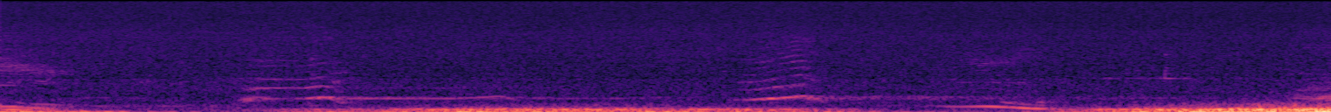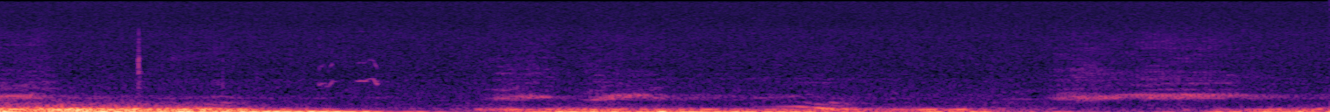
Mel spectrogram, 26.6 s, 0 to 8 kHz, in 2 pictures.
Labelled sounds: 7.8	8.1	humpback whale, 1.3 to 1.9 kHz
9.7	10.0	humpback whale, 1.2 to 1.6 kHz
16.9	17.1	humpback whale, 1.2 to 1.6 kHz

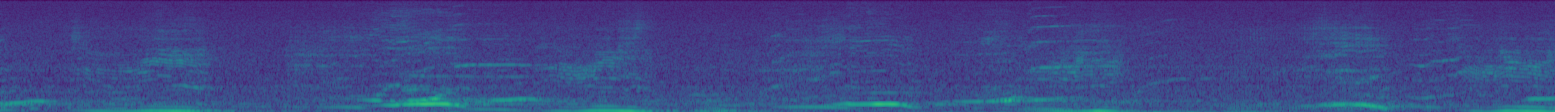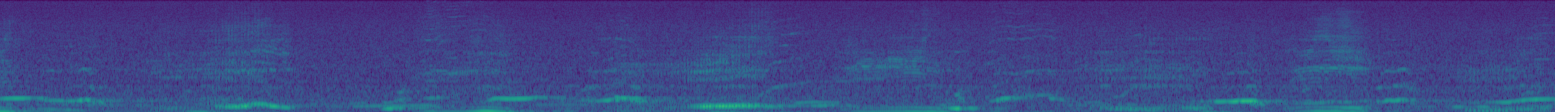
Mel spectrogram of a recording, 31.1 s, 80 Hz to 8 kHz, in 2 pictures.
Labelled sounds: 0.1	2.0	humpback whale, 1.3 to 3.4 kHz
3.8	6.2	humpback whale, 0.93 to 2.9 kHz
8.5	8.9	humpback whale, 2.6 to 2.7 kHz
10.3	11.9	humpback whale, 0.80 to 6.7 kHz
13.6	15.5	humpback whale, 0.99 to 2.4 kHz
18.0	18.5	humpback whale, 1.7 to 2.1 kHz
19.7	20.3	humpback whale, 0.96 to 4.7 kHz
21.8	22.9	humpback whale, 1.1 to 1.7 kHz
23.3	23.7	humpback whale, 0.80 to 3.4 kHz
24.0	24.6	humpback whale, 1.1 to 1.8 kHz
25.5	26.1	humpback whale, 1.1 to 4.0 kHz
28.5	29.0	humpback whale, 0.93 to 3.1 kHz
29.4	29.7	humpback whale, 0.80 to 1.3 kHz

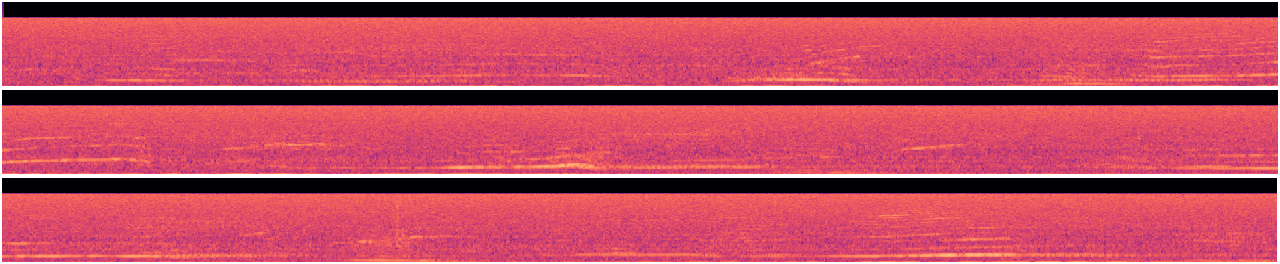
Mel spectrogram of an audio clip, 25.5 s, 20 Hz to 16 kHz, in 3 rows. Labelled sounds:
1.1	1.5	humpback whale, 1.1 to 1.3 kHz
3.0	3.3	humpback whale, 0.93 to 1.1 kHz
7.6	9.0	humpback whale, 0.83 to 2.8 kHz
10.0	10.7	humpback whale, 1.1 to 1.5 kHz
12.2	12.4	humpback whale, 0.80 to 0.90 kHz
14.5	15.0	humpback whale, 0.99 to 1.4 kHz
16.6	17.0	humpback whale, 0.80 to 0.90 kHz
19.3	19.6	humpback whale, 0.86 to 1.1 kHz
20.7	22.3	humpback whale, 1.0 to 2.0 kHz
22.7	23.8	humpback whale, 0.96 to 3.1 kHz
24.9	25.2	humpback whale, 0.86 to 0.99 kHz

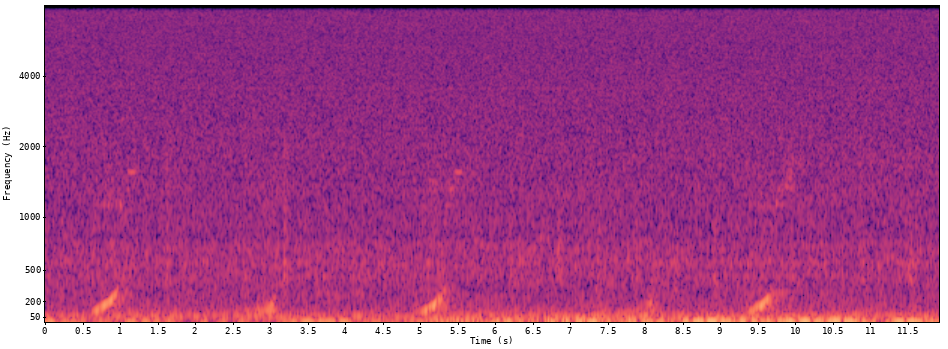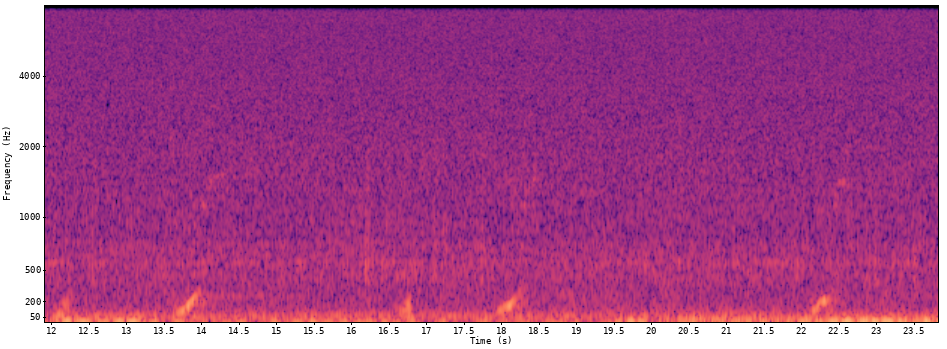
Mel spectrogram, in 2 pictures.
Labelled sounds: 14.1	14.4	humpback whale, 1.3 to 1.6 kHz

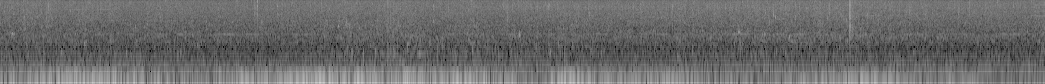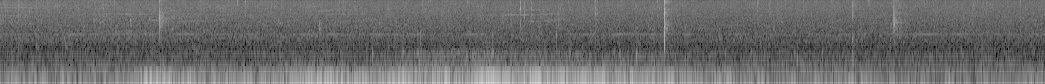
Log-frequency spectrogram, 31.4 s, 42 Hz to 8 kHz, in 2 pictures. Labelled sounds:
0.8	1.9	killer whale, southern resident, J pod, 4.0 to 4.5 kHz
15.2	16.7	killer whale, southern resident, J pod, 2.5 to 6.3 kHz
17.4	19.1	killer whale, southern resident, J pod, 1.4 to 5.2 kHz
20.2	21.5	killer whale, southern resident, J pod, 1.5 to 4.7 kHz
22.9	24.4	killer whale, southern resident, J pod, 1.5 to 4.8 kHz

